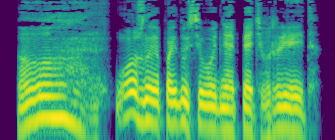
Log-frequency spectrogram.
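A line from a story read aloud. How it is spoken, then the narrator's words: Despairing groan. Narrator (Russian): простонал я от безысходности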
